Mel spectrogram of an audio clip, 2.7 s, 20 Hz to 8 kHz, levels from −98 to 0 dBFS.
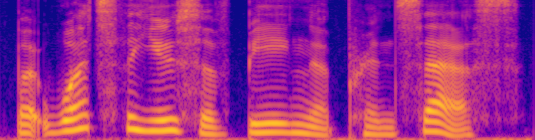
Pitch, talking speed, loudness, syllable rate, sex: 185 Hz, 180 wpm, -19 LUFS, 4.2 syllables/s, female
